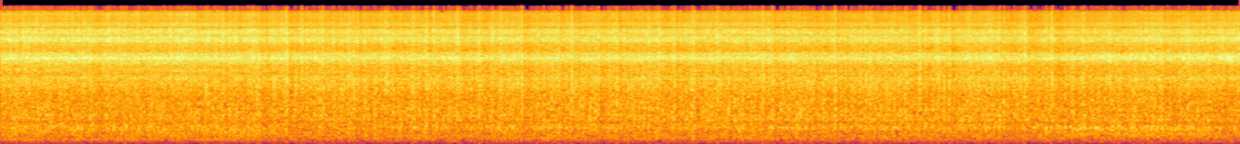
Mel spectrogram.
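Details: Fisher control valve in visual test rig, inlet pressure rising and vacuum at vena contracta: loud steady hiss with gravelly crackle, noise and vibration increasing with inlet pressure; heavy cavitation.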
